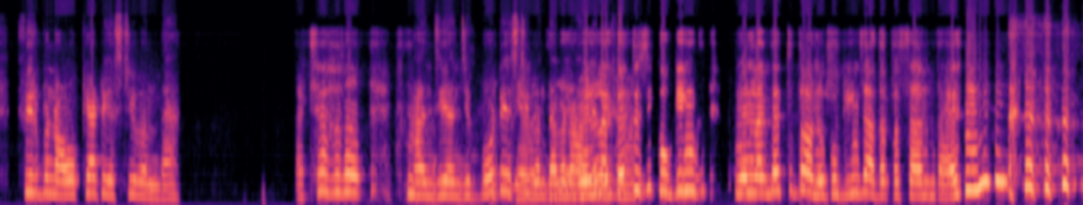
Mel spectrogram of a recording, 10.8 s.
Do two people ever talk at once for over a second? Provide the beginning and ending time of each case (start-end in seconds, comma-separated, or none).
4.9-6.4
